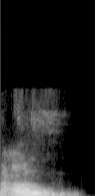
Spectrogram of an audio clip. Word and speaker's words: Aoun: Aoun. – Aoun. Oh, okay. Aoun. Okay, I got it. Yeah. Aoun. It yeah. sounds like Aoun, yeah. which is like a yoga thing. – Oh, no, it's Aoun.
